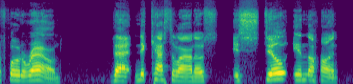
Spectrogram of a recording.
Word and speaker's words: Castellanos: Castellanos. Castellanos.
